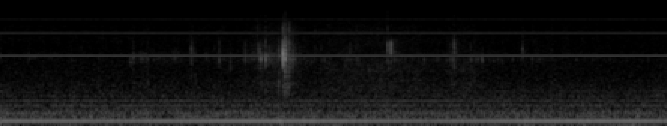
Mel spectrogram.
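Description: Quiet room tone with a steady low electrical hum, broken by a few faint clicks and ticks, the loudest a single short tick about two seconds in.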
